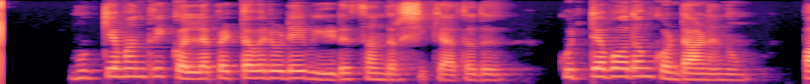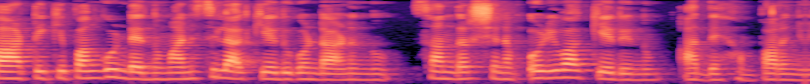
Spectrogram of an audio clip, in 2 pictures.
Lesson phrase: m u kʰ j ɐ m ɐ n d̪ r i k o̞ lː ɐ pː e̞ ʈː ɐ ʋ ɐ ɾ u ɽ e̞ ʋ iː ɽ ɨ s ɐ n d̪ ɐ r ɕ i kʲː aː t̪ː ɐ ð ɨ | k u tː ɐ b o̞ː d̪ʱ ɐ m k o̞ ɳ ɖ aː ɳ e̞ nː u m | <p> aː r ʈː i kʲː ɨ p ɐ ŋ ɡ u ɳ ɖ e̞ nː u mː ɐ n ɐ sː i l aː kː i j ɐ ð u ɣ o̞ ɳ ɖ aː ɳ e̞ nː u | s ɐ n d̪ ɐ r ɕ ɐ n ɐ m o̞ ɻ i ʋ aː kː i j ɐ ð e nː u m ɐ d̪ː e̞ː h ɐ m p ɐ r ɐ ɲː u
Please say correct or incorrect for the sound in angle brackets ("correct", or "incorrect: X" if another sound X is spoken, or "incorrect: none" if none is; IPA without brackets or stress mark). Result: correct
